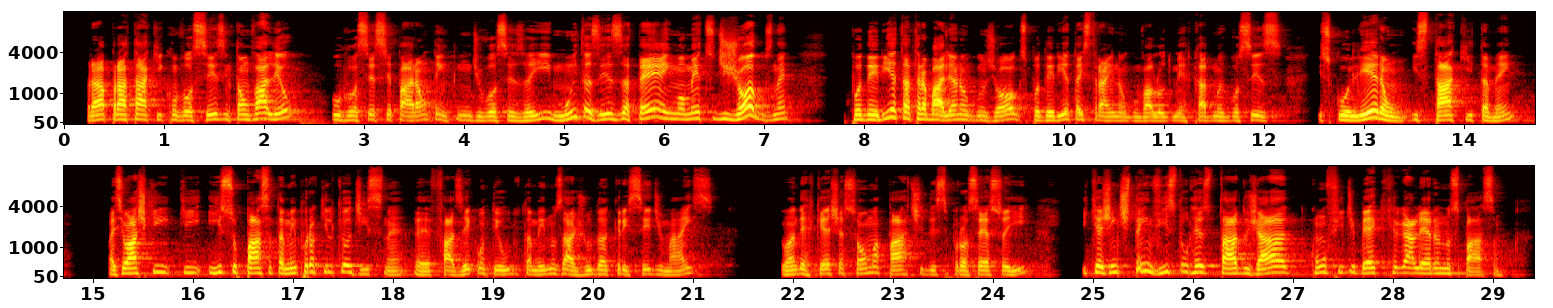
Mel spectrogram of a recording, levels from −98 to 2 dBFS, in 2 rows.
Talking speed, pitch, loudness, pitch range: 185 wpm, 150 Hz, -27 LUFS, 135-175 Hz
